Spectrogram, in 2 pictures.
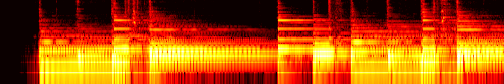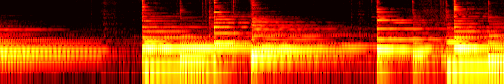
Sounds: Musical instrument, Plucked string instrument, Guitar, Acoustic guitar, Music

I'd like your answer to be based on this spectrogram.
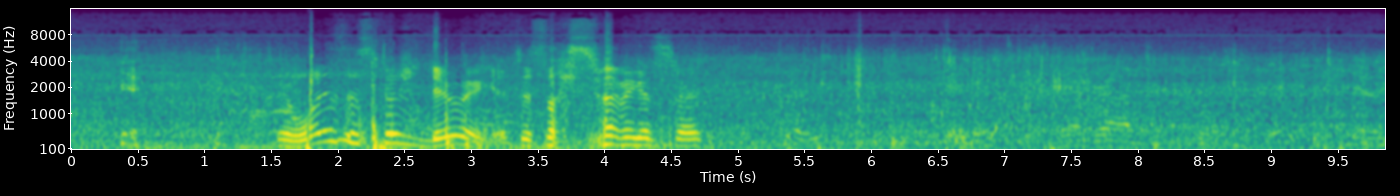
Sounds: Speech, canoe, Vehicle, Boat

